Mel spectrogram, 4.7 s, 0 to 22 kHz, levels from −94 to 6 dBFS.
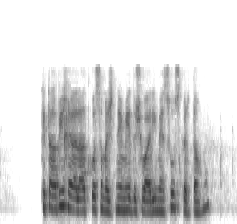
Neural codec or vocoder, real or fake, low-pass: none; real; 7.2 kHz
